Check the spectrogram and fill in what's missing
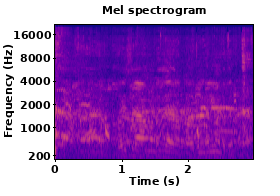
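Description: Rooster sounds at a busy poultry market in Nallapadu, an eleven-month-old cockerel about three kilograms, with calls and clucking mixed under continuous nearby talk.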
